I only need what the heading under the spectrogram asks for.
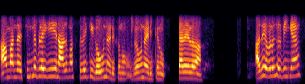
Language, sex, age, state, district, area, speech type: Tamil, female, 18-30, Tamil Nadu, Thoothukudi, urban, conversation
